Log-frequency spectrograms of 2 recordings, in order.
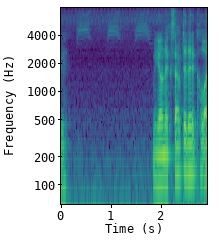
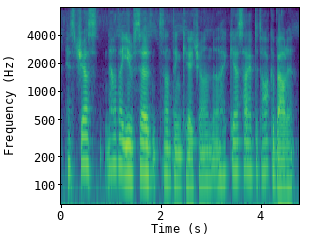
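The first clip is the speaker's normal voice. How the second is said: reluctant Mion; 5 semitones higher than usual. Acted. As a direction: confide reluctantly in a lighter voice. Voices Mion in visual novel.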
